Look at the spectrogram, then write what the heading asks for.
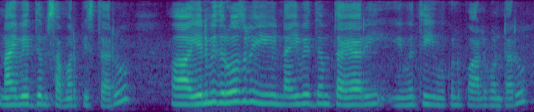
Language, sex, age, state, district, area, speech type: Telugu, female, 60+, Telangana, Hyderabad, urban, spontaneous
